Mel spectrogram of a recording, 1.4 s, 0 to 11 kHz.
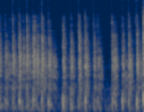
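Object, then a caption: Paper comic book. A paper Juggernaut #1 comic book, a thicker $7 issue, is tapped repeatedly. It produces a quick series of dry, papery taps with bright mid-high clicks, each dying away almost instantly, with one short pause near the end.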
